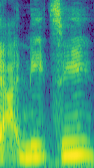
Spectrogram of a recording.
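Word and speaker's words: Nietzsche: I say nitsy ne I say his name I say his last name wrong all the time but it's something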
